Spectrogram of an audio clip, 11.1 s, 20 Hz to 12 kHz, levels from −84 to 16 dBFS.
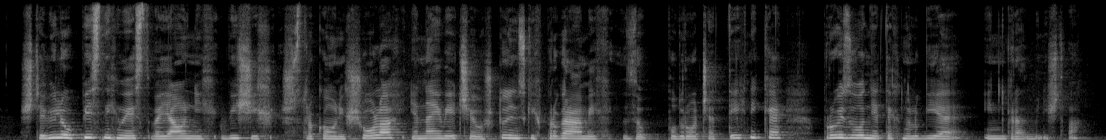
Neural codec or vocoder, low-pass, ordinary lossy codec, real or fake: none; none; none; real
